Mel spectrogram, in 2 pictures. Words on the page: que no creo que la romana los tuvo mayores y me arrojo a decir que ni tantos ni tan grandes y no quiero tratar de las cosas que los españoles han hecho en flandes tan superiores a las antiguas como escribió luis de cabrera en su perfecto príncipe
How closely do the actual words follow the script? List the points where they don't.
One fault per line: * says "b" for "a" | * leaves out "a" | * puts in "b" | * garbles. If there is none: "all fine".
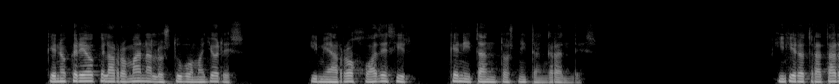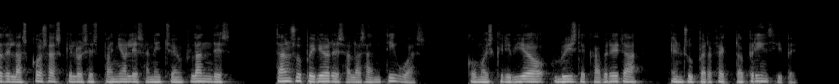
* leaves out "no"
